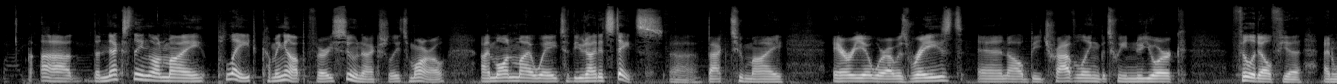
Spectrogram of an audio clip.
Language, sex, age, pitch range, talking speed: English, male, 30-49, 125-165 Hz, 175 wpm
